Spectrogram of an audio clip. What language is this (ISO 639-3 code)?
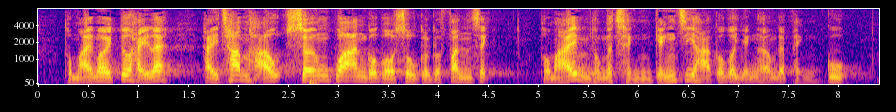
yue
